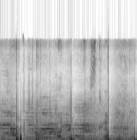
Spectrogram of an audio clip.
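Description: Children's voices calling and chattering at play, with a few short, dull thumps spread through it.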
